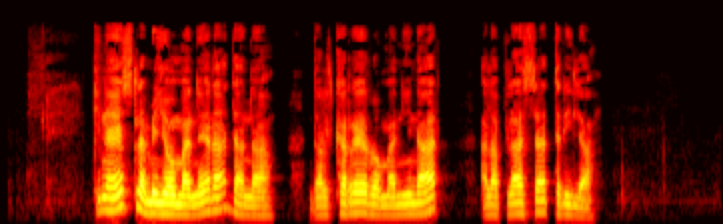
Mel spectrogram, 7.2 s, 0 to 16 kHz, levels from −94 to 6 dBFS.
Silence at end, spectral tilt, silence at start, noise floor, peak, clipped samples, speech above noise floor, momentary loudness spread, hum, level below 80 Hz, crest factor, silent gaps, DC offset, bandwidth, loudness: 1.3 s; -6 dB/octave; 0.95 s; -78 dBFS; -2 dBFS; under 0.1%; 58 dB; 14 LU; none; -72 dBFS; 20 dB; none; under 0.1%; 11.5 kHz; -21 LUFS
